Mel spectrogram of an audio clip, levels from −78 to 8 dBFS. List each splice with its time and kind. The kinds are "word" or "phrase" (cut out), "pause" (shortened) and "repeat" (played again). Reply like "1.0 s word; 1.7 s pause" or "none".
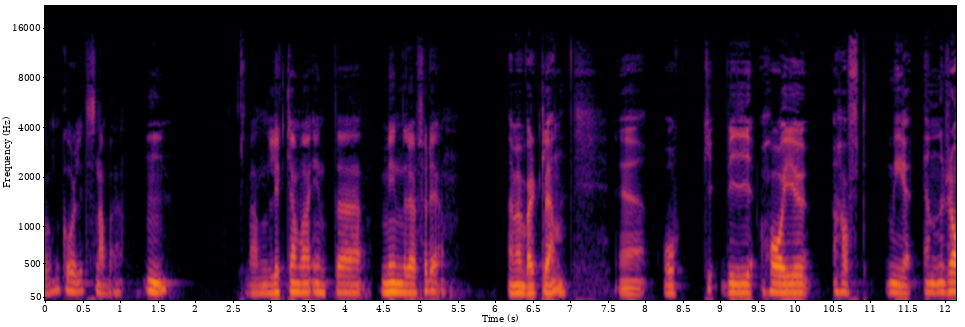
4.3 s pause; 9.0 s pause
